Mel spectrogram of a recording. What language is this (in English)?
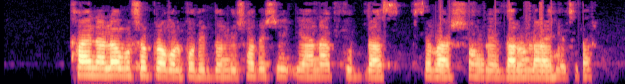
Bangla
